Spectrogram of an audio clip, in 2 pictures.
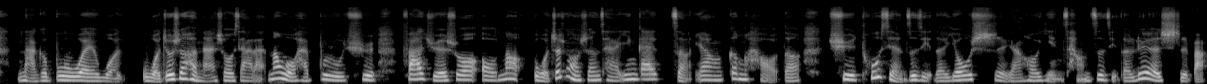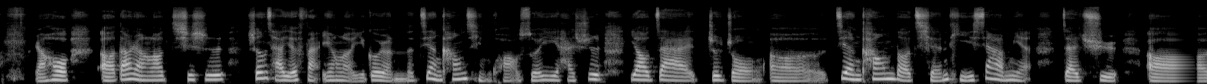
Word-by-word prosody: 哪 180 -5 -3
个 175 - -1
部 190 +2 +3
位 175 -3 +4
我 150 -4 -3 0.2
我 170 -2 +1
就 225 +2 +7
是 255 - +5
很 225 -5 +3
难 165 - -4
瘦 180 0 0
下 175 -2 -4
来， - - -5
那 270 +3 +4
我 190 -9 +5
还 170 -1 -3
不 210 +5 -2
如 190 -4 +1
去 205 +2 0 0.2
发 240 +1 +4
觉 190 -7 +2
说， 215 +2 +2
哦， 190 -2 0
那 255 0 +2 0.2
我 185 -3 0
这 300 - +2
种 250 - +2
身 200 0 -2
材 190 -5 -5
应 235 +2 +2
该 235 0 +1
怎 - - +1
样 205 -1 -1
更 255 -2 +1
好 230 - -5
地 160 +1 -4 0.3
去 225 -2 +4
凸 300 +9 +1
显 335 -8 0
自 205 -1 +3
己 175 -4 -5
的 155 +1 -4
优 195 +4 +3
势， 190 -5 -2
然 150 +1 -6
后 175 0 -3
隐 220 +6 -6
藏 - - -3
自 220 +5 +2
己 205 - -6
的 160 0 -6
劣势 180 - +2
吧。 - - -1 0.3
然 160 0 -1
后， 205 0 +6 0.4
呃， 180 -1 +5
当 225 +4 +4
然 215 -4 +3
了， 200 +1 +1
其 220 - -1
实， 220 0 +2 0.2
身 280 +1 +3
材 200 -9 +2
也 190 0 +4
反 195 -3 -3
映 190 0 -2
了 180 -5 -3
一 155 +2 -7
个 195 +1 +2
人 155 - -2
的 - - -5
健 235 +4 +1
康 235 +4 +1
情 255 -9 -3
况， 160 -1 -8
所 180 0 -2
以 200 0 -1
还 180 -2 -6
是， 230 +5 0 0.3
要 215 -2 +4
在 195 -3 0
这 205 - +1
种 170 -5 -3
呃， 160 -2 -4
健 260 -5 +4
康 255 +1 +3
的 185 -7 +1
前 185 +2 +1
提 195 -5 -2
下 230 +2 +2
面， 195 -4 -3 0.3
再 180 -3 +2
去， 170 -1 0 0.3
呃， 150 -1 0
195 Hz, 235 characters per minute, -23 LUFS, 175-225 Hz, 0.4 s, 就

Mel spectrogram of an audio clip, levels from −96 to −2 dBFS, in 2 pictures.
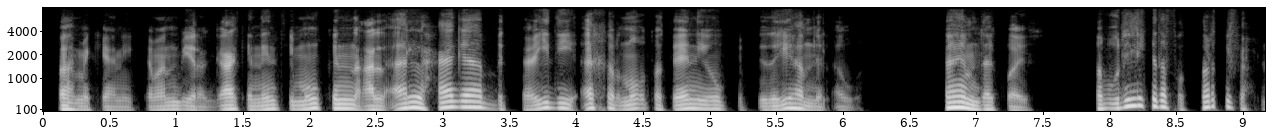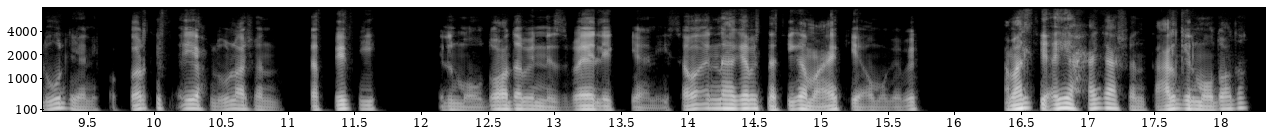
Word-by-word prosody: فاهمِك 95 -4 0
يعني، 85 -2 -8
كمان 95 +4 -2
بيرجّعِك 100 +3 0
إن 95 0 -2
أنتِ 110 0 0
ممكن 130 +2 +3
على 100 -1 0
أقل 140 +4 +5
حاجة 165 +5 +5
بتعيدي 125 +2 -2
آخر 130 -1 0
نقطة 125 0 -2
تاني 120 +3 +2
وبتبتديها 115 +3 0
من 90 -3 -4
الأول، 85 -1 -15 0.6
فاهم 150 -7 +8
ده 110 - 0
كويس، 85 -6 -9 0.4
طَب 125 - +1
قولي 135 +9 +4
لي 210 - +4
كده 190 -3 +3
فكّرتي 165 +3 -3
في 110 -7 -10
حلول، 115 +7 -6
يعني 85 -2 -10
فكّرتِ 120 +5 -7
في 125 - -17
أي 125 +1 0
حلول 100 +1 -10
عشان 90 -8 -9 0.2
تخفِّفي 115 +3 -4 0.5
الموضوع 90 +3 -5
ده 110 0 -2
بالنسبة 100 -1 -2
لِك 95 -2 -4
يعني 70 -5 -15
سواء 115 +6 -5
إنها 125 0 +3
جابت 125 -3 +1
نتيجة 105 +5 0
معاكِ 100 +2 -2
أو 85 -2 -8
ما 85 0 -17
جابتش، 95 +6 -11 0.6
عملتِ 125 +5 +4
أي 130 +3 +5
حاجة 130 +3 -1
عشان 90 -10 -4
تعالجي 115 +6 -1
الموضوع 105 0 -1
ده؟ 140 +4 -7
110 Hz, 175 wpm, -23 LUFS, 95-125 Hz, 0.6 s, فاهم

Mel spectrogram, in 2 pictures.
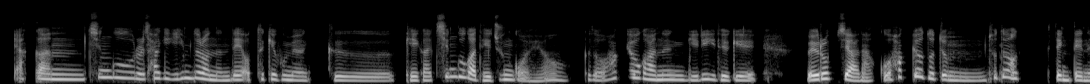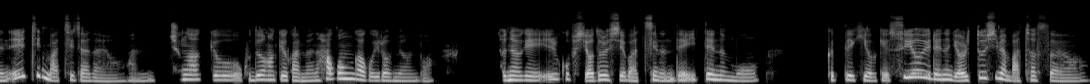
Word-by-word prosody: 약간 235 -2 0
친구를 305 -6 -1
사귀기 270 -2 -3
힘들었는데 225 -8 +1
어떻게 240 +2 -3
보면 200 -4 -2 0.2
그 175 -2 -3
개가 185 0 -1
친구가 350 - +1
돼 185 -2 0
준 220 +5 -1
거예요. 185 +1 -5
그래서 205 -4 -6
학교 290 +2 -3
가는 215 -4 +2
길이 215 +4 -1
되게 195 -2 +1 0.5
외롭지 260 +5 +6
않았고 170 -3 +1
학교도 340 -4 -1
좀 185 -5 -1
초등학생 275 - -2
때는 180 -2 +1
일찍 370 -1 +2
마치잖아요. 165 - -3
한 165 +2 -8
중학교, 225 -3 -1
고등학교 210 0 +1
가면 175 -1 -2
학원 260 +5 +5
가고 205 -7 +2
이러면 170 -2 -2
뭐 155 - -12 0.7
저녁에 200 -1 +3
7:00, 245 +5 -2
8:00 205 +3 +4
에 - - +2
마치는데 175 0 0
이때는 215 -2 +3
뭐 165 -1 -4 0.7
그때 210 - +1
기억에 185 -3 -1
수요일에는 310 - +3
12:00 240 - +2
면 255 -6 +4
마쳤어요. 170 -5 -4
205 Hz, 295 characters per minute, -21 LUFS, 180-245 Hz, 0.7 s, 외롭지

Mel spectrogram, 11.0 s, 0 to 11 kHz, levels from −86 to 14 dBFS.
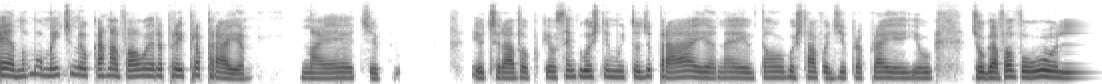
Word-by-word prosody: É, 245 -2 +6
normalmente 250 +4 -3
meu 255 -3 0
carnaval 235 -2 +2
era 235 0 +1
para 235 -1 +1
ir - - +3
para 255 +2 -2
praia, 165 -9 +1 0.5
né. 170 +1 -2
Tipo, 165 -1 -7 0.9
eu 175 - +1
tirava 180 0 0
porque 195 - -7
eu 190 - +1
sempre 215 +3 -3
gostei 210 0 +1
muito 200 -1 -2
de 220 +4 -1
praia, 185 -2 +2
né, 180 0 -3
então 185 +2 -3
eu 185 - -3
gostava 185 -1 -2
de 175 +2 -5
ir - - -4
para 180 - -4
praia 180 0 -1
e 175 0 -4
eu 175 0 -1 0.4
jogava 185 +2 +5
vôlei 190 -3 +3
185 Hz, 175 wpm, -25 LUFS, 175-215 Hz, 0.9 s, É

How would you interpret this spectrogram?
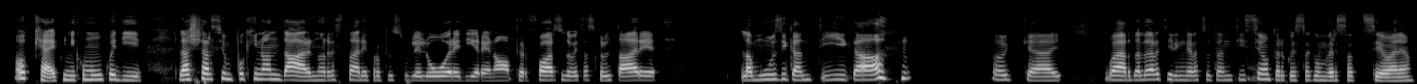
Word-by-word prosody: Okay, 285 0 +5
quindi 215 -3 -3
comunque 225 +2 +1
di 195 -2 -4 0.3
lasciarsi 240 +3 +4
un 245 - -1
pochino 245 0 -2
andare, 210 -5 +4
non 200 +1 -7
restare 200 0 -3
proprio 200 +1 -10
sulle 200 -1 -7
loro 190 0 +2
e - - -4
dire: 185 -2 -2
"No, 175 0 0
per 190 - -4
forza 200 0 +2
dovete 200 0 -6
ascoltare 195 -1 +1 0.8
la 200 - +3
musica 230 +2 -2
antica." 220 +1 +1 1.2
Okay. 195 -4 -2 0.4
Guarda 205 -1 +3
allora 230 +3 +1
ti 235 0 -8
ringrazio 205 +1 -6
tantissimo 220 +5 -4
per 210 -2 -4
questa 200 0 -7
conversazione. 190 -3 -1
205 Hz, 135 wpm, -23 LUFS, 195-220 Hz, 1.2 s, Okay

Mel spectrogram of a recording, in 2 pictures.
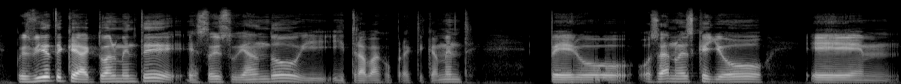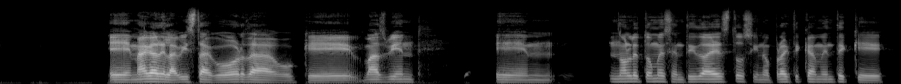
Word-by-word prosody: Pues, 125 -1 +1
fíjate 170 +3 +6
que - - +8
actualmente 135 +4 +2
estoy 110 +5 -1
estudiando, 125 +5 -1
y 90 -2 -9
y 95 -1 -11
trabajo 95 +1 -4
prácticamente, 115 +4 -8 0.8
pero, 110 -1 0
o - - -10
sea, 130 +1 +2
no 130 0 -1
es 130 -1 +1
que 135 -3 +1
yo, 115 0 -1 0.4
em 105 -3 +2 1.1
eh, 110 -1 +3
me 115 - +1
haga 130 +1 +8
de 125 - +5
la 105 -1 +3
vista 115 0 +1
gorda 110 -1 -1
o 95 0 -14
que 100 0 -1
más 115 0 -2
bien, 120 -1 -2 0.8
em, 105 -2 -8 0.5
no 130 0 -5
le 140 0 -2
tome 135 +1 -5
sentido 125 +1 -6
a 120 0 +3
esto, 125 +3 -6
sino 110 -4 -9
prácticamente 120 0 -6
que, 100 -3 -7
115 Hz, 130 wpm, -23 LUFS, 105-125 Hz, 1.1 s, que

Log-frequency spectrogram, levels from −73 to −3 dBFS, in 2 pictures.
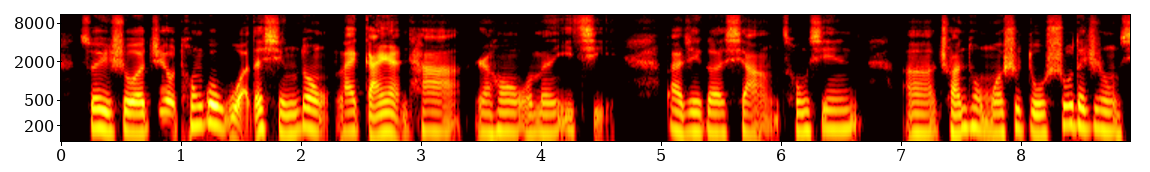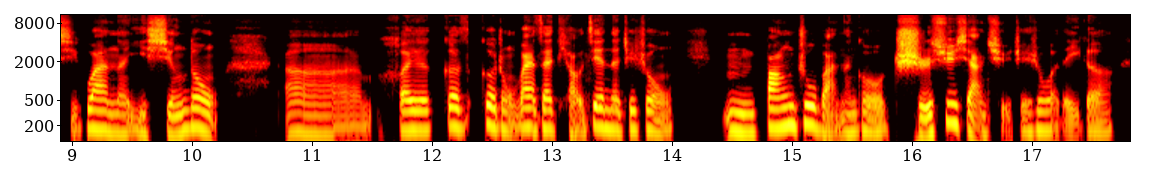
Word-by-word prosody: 所 180 - -1
以 170 -2 +3
说 155 -1 +3
只 165 - -3
有 160 -2 +1
通 195 +5 -4
过 215 -1 +6
我 185 - -1
的 - - +1
行 150 -3 +3
动 175 -4 -1
来 160 +1 +1
感 150 -1 +4
染 155 - +3
他， 160 -1 -3
然 155 -1 -5
后 160 0 -3
我 155 - -6
们 150 0 -5
一 85 - -7
起 - - -1 0.4
把 165 -3 -2
这 160 +1 -3
个 155 -1 -3
想 - - -1
重 160 +1 -5
新， 175 +4 -2 0.4
呃， 155 -1 -4
传 150 +3 -1
统 185 -1 -4
模 155 - -3
式 180 - +1
读 155 -3 -3
书 205 +9 0
的 195 - 0
这 180 +1 -3
种 160 -3 -4
习 - - 0
惯 170 -3 0
呢， 150 0 -4
以 - - -8
行 145 +3 +5
动， 175 -5 -1 0.5
呃， 140 -11 -7
和 165 - -5 0.3
各 195 -1 -1
各 205 -2 0
种 175 - -5
外 190 0 +4
在 175 0 +1
条 170 - -6
件 190 -3 +1
的 170 -2 -2
这 170 +2 -4
种， 80 - -4 0.4
嗯， 155 -2 -2
帮 190 +2 +3
助 205 +1 +2
吧， - - -2
能 155 - -6
够 160 +2 -4
持 130 0 +9
续 220 +9 +4
下 200 - +4
去， 145 - -1
这 - - -6
是 165 - -5
我 165 - -6
的 - - -8
一 75 - -7
个 80 -1 -7
160 Hz, 240 characters per minute, -23 LUFS, 150-180 Hz, 0.5 s, 持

